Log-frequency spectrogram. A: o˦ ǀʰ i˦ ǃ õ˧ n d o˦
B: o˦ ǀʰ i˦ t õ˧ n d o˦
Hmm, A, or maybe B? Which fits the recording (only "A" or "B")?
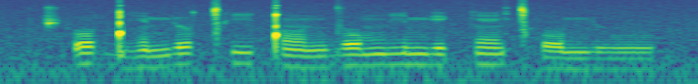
A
